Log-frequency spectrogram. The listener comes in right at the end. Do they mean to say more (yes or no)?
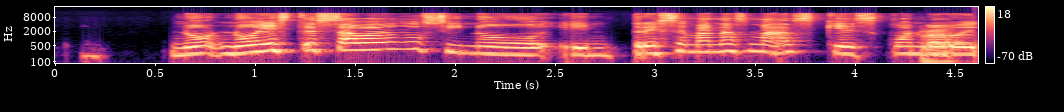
no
